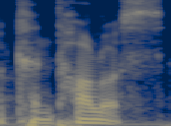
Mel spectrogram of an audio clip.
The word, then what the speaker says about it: Centaurus: 你那个如果是按拉丁文来发音的话，我这不一定准啊，但是勉强接近吧，叫 Centaurus 啊，肯陶洛斯。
